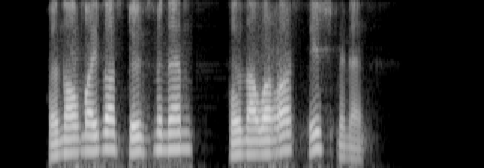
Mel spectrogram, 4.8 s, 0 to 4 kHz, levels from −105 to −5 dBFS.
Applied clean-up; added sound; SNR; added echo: neural separator model SepFormer WHAMR!.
